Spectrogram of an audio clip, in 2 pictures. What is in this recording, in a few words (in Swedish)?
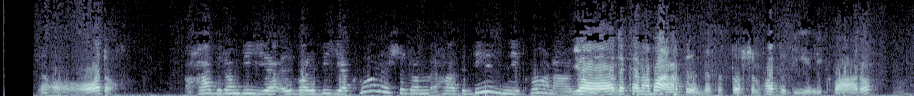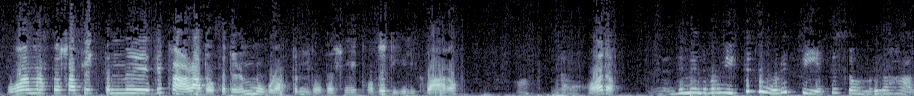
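Järvsö Hälsingland, dialekter, Svenska sagor; Folkminnen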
